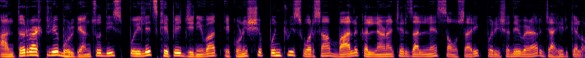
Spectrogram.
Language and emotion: Goan Konkani, neutral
